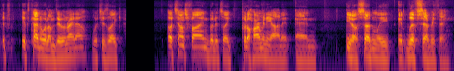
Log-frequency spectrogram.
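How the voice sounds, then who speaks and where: A man's voice: fairly low pitch, moderate pace. A man who works as a composer casually explains his songwriting, thinking aloud in an informal way. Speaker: composer and musician.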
